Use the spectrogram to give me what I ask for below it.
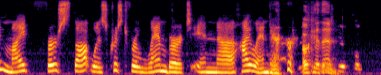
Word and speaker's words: Lambert: first thought was Christopher Lambert of course he probably pronounces it all fruity like lamb bear but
